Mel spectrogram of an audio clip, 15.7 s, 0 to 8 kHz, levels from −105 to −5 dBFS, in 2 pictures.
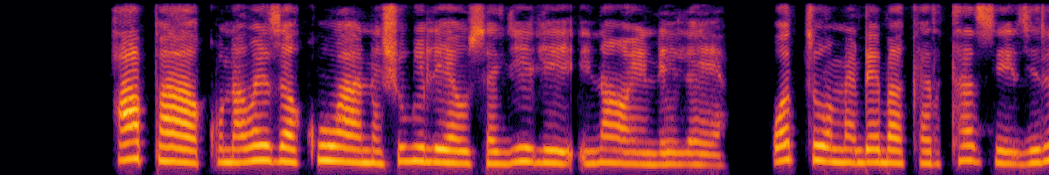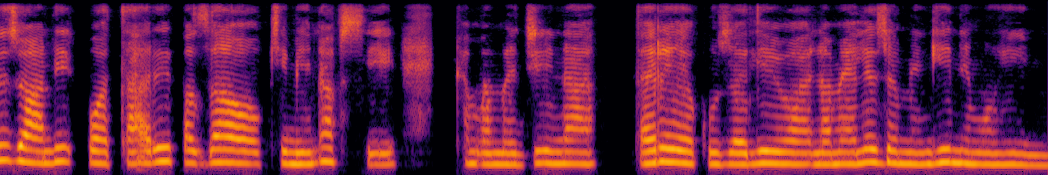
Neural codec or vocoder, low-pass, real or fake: codec, 16 kHz, 2 kbps, FreqCodec, larger model; 7.2 kHz; fake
